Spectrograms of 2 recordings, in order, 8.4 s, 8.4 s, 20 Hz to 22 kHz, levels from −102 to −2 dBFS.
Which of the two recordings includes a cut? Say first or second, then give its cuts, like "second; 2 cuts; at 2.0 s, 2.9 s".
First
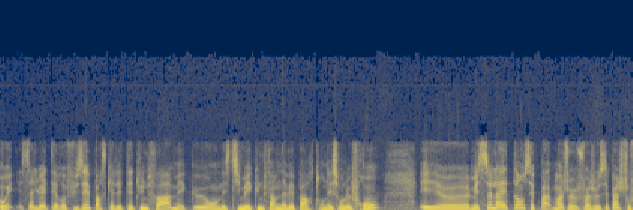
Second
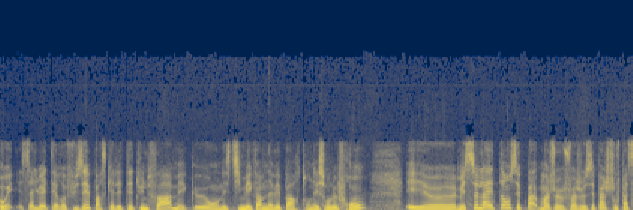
second; 1 cut; at 3.4 s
